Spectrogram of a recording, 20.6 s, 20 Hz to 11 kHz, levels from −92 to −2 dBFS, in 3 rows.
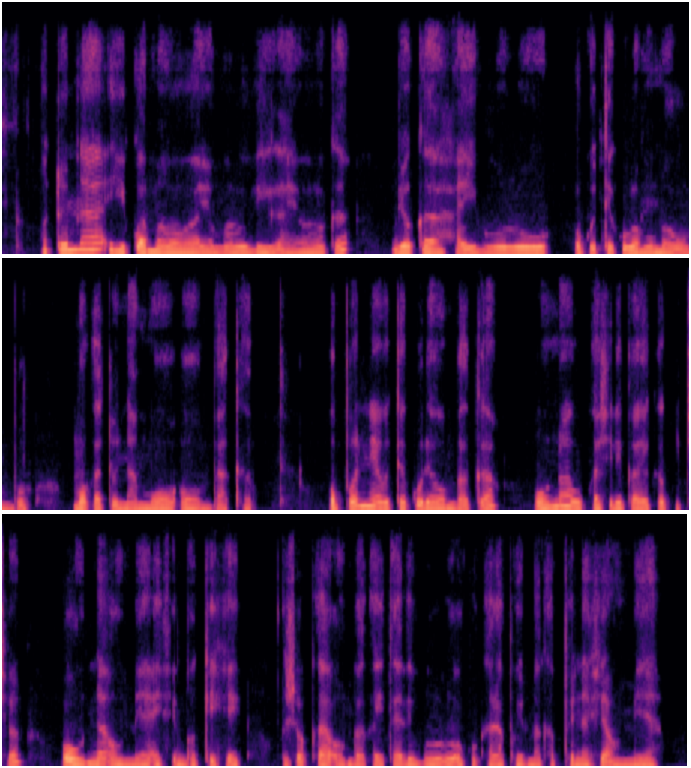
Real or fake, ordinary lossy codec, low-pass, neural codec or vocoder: fake; Opus, 24 kbps; 9.9 kHz; codec, 24 kHz, 6 kbps, HILCodec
